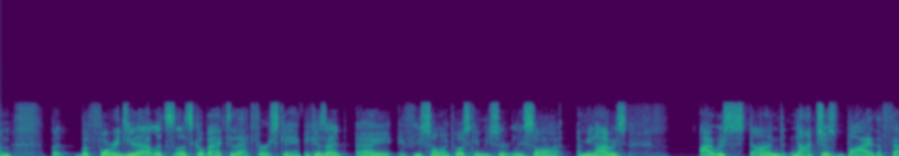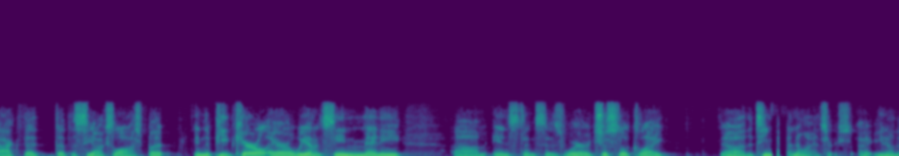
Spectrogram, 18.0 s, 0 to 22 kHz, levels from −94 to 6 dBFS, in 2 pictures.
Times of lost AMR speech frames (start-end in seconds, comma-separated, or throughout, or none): 3.00-3.06, 16.69-16.93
